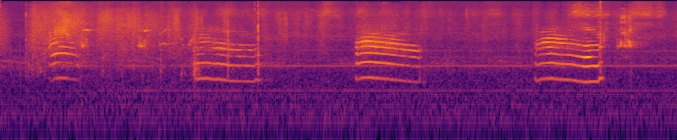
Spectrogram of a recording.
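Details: Affectionate neutered ginger tabby boss cat calling with four meows spaced about one and a half seconds apart, each rising slightly then dropping at the end, over a constant faint hum.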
